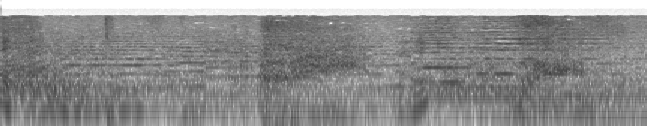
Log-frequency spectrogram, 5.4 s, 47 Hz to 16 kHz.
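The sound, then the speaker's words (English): A loud, dense battle scene from the 2005 King Kong film: the giant ape's roars and crashing impacts mixed with droning airplanes and swelling music, continuous and chaotic for several seconds with no talking. “Oh, the planes give it away. The planes give they it should away. Should have cut the helicopters, yeah. That's King Kong, and play it again, because I want to see which one that is.”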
